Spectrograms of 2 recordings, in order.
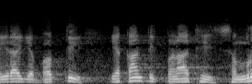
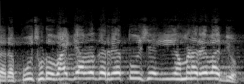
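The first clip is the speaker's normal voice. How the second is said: high, loud wincing plea; high, loud begging through pain; pained pleading; 9 semitones higher, 4 dB louder, faster than usual. Retold or imitated. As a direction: beg him to skip it, hurting.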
